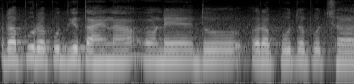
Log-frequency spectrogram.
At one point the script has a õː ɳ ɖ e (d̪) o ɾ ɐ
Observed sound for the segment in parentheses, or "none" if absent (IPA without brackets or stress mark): d̪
